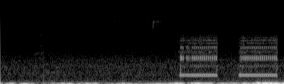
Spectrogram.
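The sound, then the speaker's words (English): Two bursts of a telephone ringing tone heard over a call line, each a harmonic electronic trill lasting about half a second, fairly loud against a low background hiss. “It's ringing.”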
